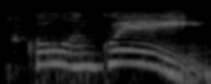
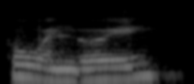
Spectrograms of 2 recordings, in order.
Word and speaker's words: Guo Wengui: Guo Wengui. – Guo Wengui. – Smile's Chinese name. – Mm-hmm. Guo Wengui.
